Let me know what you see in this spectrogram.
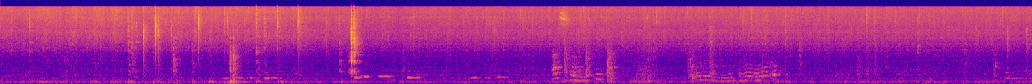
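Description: Zucchini, onion and meat sizzling in oil in a nonstick frying pan over a gas flame, a steady hiss. Wooden chopsticks click and scrape against the pan while stirring in the first several seconds, with one sharp click about seven seconds in.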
